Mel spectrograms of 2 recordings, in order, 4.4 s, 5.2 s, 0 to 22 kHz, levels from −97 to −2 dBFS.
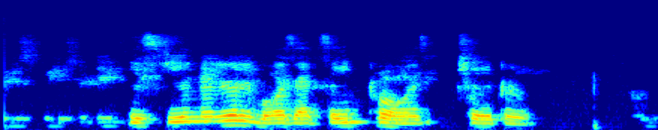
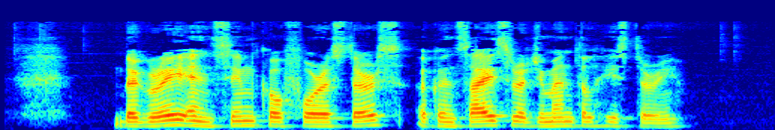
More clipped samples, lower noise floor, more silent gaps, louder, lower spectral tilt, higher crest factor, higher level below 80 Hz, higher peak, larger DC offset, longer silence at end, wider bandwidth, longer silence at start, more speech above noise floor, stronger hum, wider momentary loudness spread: neither; second, -65 dBFS vs -69 dBFS; neither; second, -34 LUFS vs -23 LUFS; first, -5.5 dB/octave vs -4 dB/octave; about the same, 18 dB vs 22 dB; second, -80 dBFS vs -72 dBFS; second, -18 dBFS vs -2 dBFS; neither; first, 0.85 s vs 0.65 s; second, 7.6 kHz vs 11.5 kHz; about the same, 0.05 s vs 0.15 s; second, 32 dB vs 46 dB; neither; about the same, 12 LU vs 14 LU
